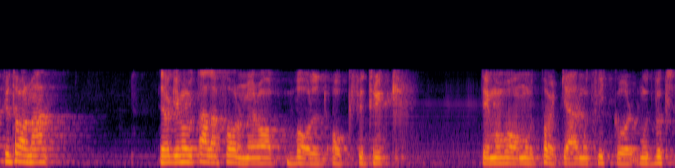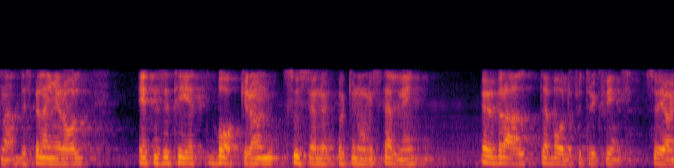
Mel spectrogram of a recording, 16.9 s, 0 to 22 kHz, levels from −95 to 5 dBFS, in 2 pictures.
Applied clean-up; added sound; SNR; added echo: neural separator model SepFormer DNS4.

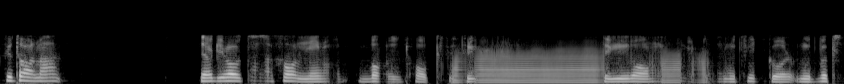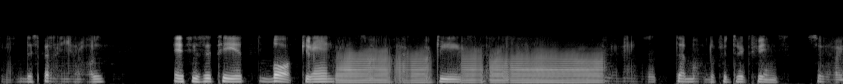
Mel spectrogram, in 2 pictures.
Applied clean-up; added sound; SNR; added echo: neural separator model SepFormer WHAMR!.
